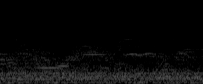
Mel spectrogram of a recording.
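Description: Quiet room tone with a faint, short call about halfway through.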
